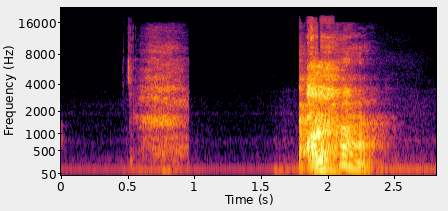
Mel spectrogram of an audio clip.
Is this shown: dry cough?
yes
